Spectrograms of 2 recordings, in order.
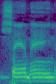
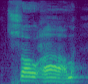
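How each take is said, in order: First: It sounds like 'sam-hain', with an h sound. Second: It sounds like 'sow-in', without an h sound.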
